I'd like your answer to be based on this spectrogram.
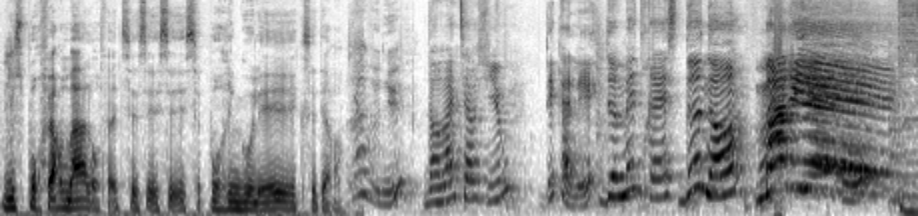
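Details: Adult man from Senegal who has stammered as part of who he is, not from stress, with uncontrollable blocks, tense jaw and forced effort when speaking; stuttering.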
